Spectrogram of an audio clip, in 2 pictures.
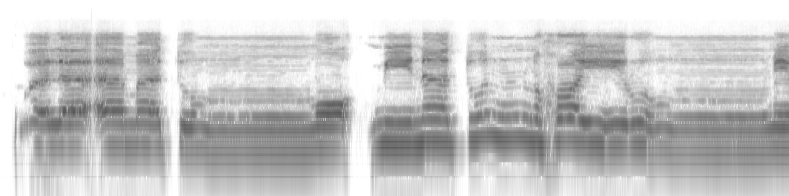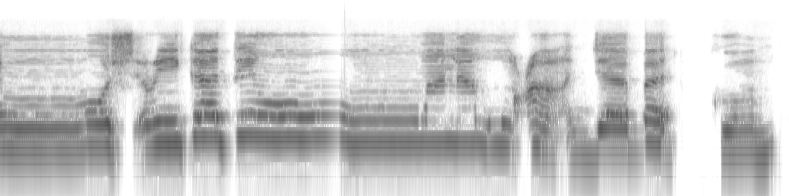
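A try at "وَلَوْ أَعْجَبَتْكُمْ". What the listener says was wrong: Okey, walau tu pastikan hamzah tu jelas dulu. Walau a'jabatkum.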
